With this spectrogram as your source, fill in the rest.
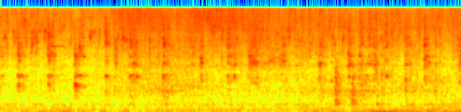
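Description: Chili and garlic stir-fry in hot pork lard, a dense, loud, continuous sizzle with repeated scraping stirs of a spatula in the pan, close up and steady throughout.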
